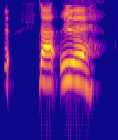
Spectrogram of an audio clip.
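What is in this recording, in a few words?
"da4yue1" Mandarin Chinese, female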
